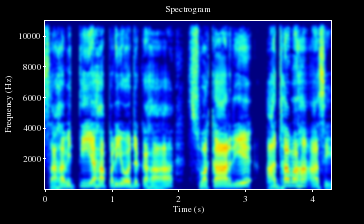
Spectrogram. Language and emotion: Sanskrit, angry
